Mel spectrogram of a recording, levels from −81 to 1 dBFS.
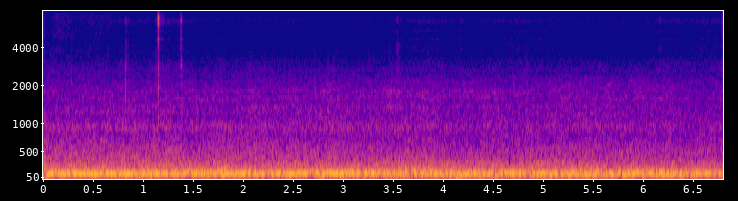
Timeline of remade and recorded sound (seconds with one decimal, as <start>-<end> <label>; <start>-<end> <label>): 0.0-0.7 recorded; 0.7-6.8 remade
